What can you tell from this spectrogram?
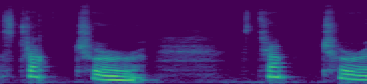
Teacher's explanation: structure도 마찬가지로 t가 취 발음이 났죠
